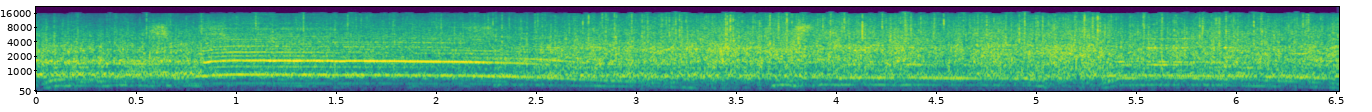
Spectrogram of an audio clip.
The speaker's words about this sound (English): The crowd that night gave him a standing ovation that lasted beyond the referee's whistle to start the match. Welcome back!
